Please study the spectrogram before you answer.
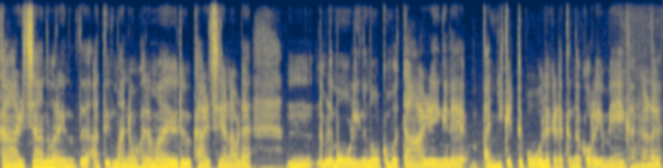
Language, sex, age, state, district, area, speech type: Malayalam, female, 30-45, Kerala, Ernakulam, rural, spontaneous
